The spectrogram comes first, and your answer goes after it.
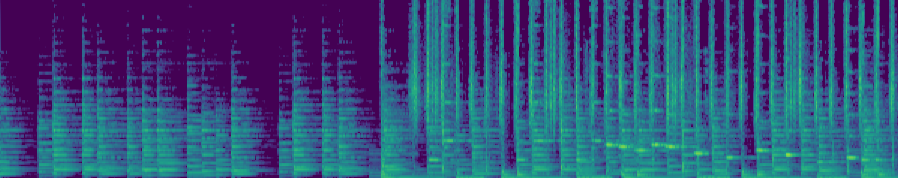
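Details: Upbeat Latin-style piano music fills the whole stretch, first a light keyboard riff, then a fuller band with a thumping bass beat; no animal voice stands out.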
